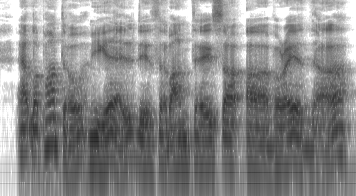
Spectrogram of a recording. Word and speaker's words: Saavedra: At Lepanto, Miguel de Cervantes Saavedra, please pronounce the A's separately, was about 25 years of age and was lying below deck, sick of a fever.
